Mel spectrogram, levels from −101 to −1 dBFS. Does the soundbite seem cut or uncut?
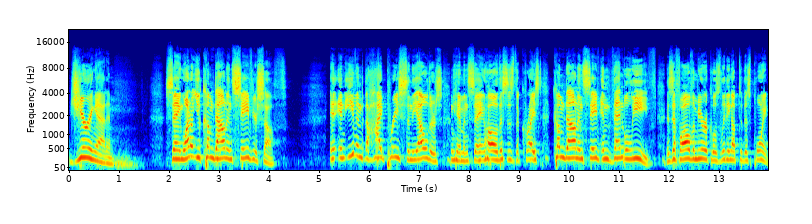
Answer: cut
